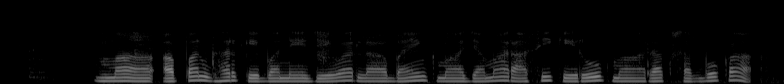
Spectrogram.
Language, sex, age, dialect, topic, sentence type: Chhattisgarhi, male, 18-24, Eastern, banking, question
